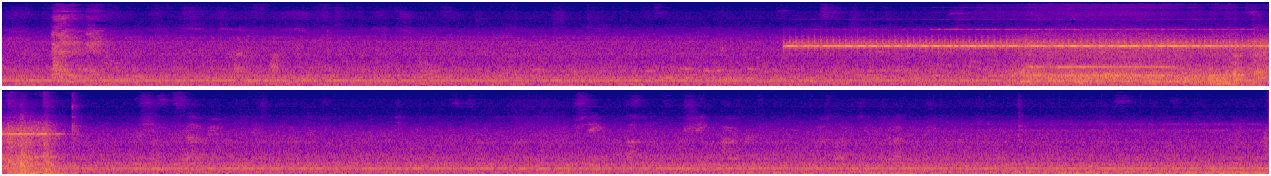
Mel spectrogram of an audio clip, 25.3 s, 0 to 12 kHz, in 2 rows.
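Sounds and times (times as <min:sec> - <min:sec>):
low rumble inside a passenger train carriage: 0:00.0 - 0:25.3
high electronic door-warning tone in a passenger train: 0:07.8 - 0:13.4
passenger train sliding doors swishing and clattering: 0:12.1 - 0:13.3.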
